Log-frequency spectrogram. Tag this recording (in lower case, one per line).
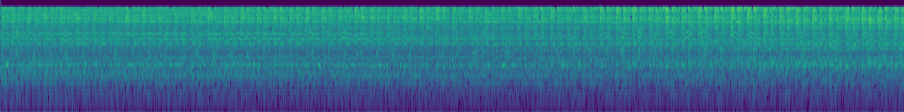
medium engine (mid frequency)
engine
idling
